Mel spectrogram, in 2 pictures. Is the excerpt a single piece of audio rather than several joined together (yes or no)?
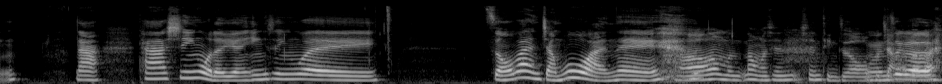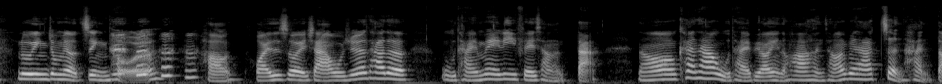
yes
